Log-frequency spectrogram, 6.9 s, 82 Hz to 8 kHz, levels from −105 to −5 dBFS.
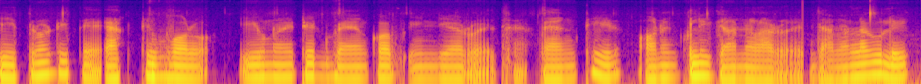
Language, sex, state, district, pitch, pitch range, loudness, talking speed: Bengali, male, West Bengal, Malda, 115 Hz, 110-125 Hz, -18 LUFS, 130 wpm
